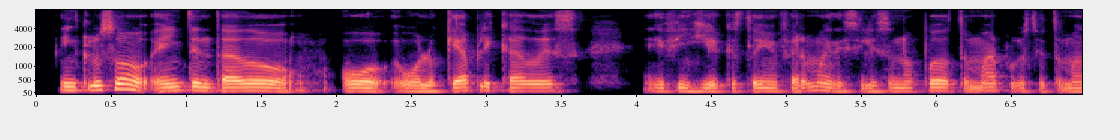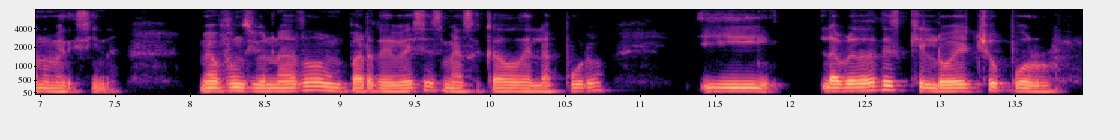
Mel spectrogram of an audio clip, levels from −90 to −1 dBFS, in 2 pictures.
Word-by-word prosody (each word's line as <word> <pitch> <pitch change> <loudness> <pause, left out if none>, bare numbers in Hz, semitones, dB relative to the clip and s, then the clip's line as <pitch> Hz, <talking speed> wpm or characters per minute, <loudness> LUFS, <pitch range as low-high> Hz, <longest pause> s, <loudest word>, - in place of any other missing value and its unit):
Incluso, 150 +6 +4
he - - +1
intentado 125 -2 +5 0.4
o 115 -1 +4
o 110 0 +1
lo 105 0 0
que - - +2
he - - +7
aplicado 125 -2 0
es 120 0 -4 0.6
fingir 110 -1 -2
que - - -7
estoy 115 0 -1
enfermo 115 +4 -2
y - - 0
decirles: 105 0 -6
"No 115 0 -4
puedo 120 0 +1
tomar, 130 +1 -4
porque, - - -8
estoy 100 0 -10
tomando 110 +1 -4
medicina". 105 -1 -8 0.5
Me 115 - 0
ha 115 - +4
funcionado 120 +2 0
un 125 -3 -2
par 110 -2 -1
de 105 -1 -1
veces, 115 +5 -3
me 110 -2 -2
ha - - -5
sacado 110 +1 -3
del 105 0 -2
apuro 115 +6 -6 0.6
y 115 -1 -1 0.2
la 120 -1 +3
verdad 130 +5 +2
es 155 - 0
que 150 - -4
lo 110 0 +3
he - - +3
hecho 120 +2 -2
por 105 -2 -2
115 Hz, 190 wpm, -19 LUFS, 110-125 Hz, 0.6 s, he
